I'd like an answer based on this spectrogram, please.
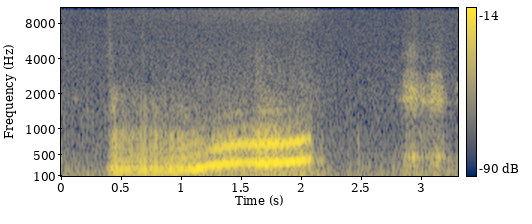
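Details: Kitten calling while playing during a class: one drawn-out, quiet, rising moan lasting under two seconds, followed by a faint brief higher sound.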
